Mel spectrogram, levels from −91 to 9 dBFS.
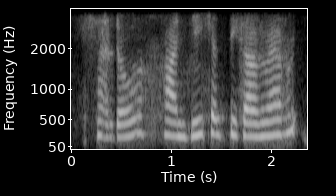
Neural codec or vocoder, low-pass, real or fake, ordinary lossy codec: codec, 16 kHz, 1.1 kbps, Voila-Tokenizer; 3.6 kHz; fake; AAC, 32 kbps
